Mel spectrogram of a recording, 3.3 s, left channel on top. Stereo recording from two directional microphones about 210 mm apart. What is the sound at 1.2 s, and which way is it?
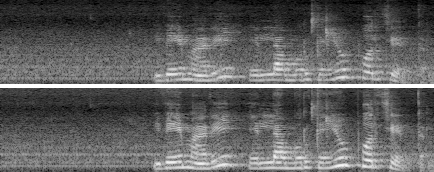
A woman's voice, 55° right (ahead or behind).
